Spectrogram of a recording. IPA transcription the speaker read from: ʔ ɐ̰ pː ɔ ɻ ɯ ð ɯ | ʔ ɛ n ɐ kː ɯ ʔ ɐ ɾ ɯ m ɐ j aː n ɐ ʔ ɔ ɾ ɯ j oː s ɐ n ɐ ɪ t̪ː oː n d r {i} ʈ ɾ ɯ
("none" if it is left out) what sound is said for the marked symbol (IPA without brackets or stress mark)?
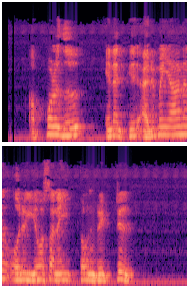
ɪ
